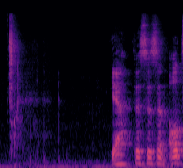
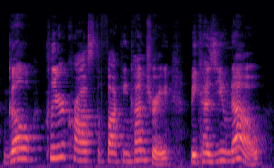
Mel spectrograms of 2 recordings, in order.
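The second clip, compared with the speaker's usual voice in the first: higher, louder urgent pleading; exasperated pleading; 6 semitones higher, 7 dB louder than usual. Pretend. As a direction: plead with her to run. Pleading with movie character.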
